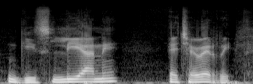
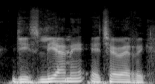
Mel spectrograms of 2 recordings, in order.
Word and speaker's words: Gisliane Echeverry: Meteorología, es la doctora Gisliane Echeverry. ¿Pronuncié bien su nombre, doctora Echeverry? Buenos días. Buenos días, claro que sí, muy bien. Gisliane Echeverry.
